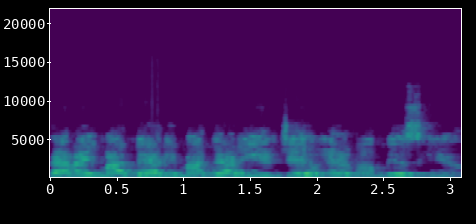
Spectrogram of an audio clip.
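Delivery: put-on very high, tiny little girl voice. Acting out a mother's little daughter answering her, use a little child's voice. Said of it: "her little voice hella funny".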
